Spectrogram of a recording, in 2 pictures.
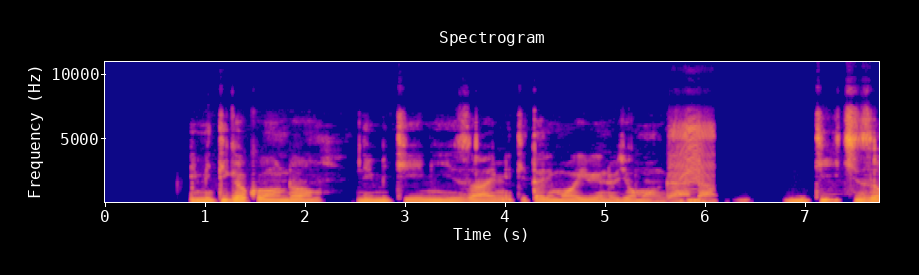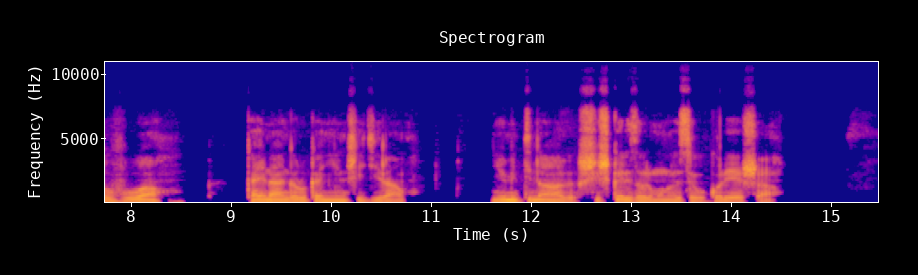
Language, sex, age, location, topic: Kinyarwanda, male, 18-24, Kigali, health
